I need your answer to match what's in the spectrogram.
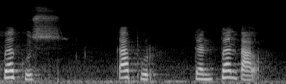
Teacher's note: Fonem B dilafalkan dengan cara mula-mula mengatupkan kedua belah bibir rapat-rapat. Lalu udara dari dalam diletupkan dengan tiba-tiba sehingga kedua buah bibir itu terlepas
